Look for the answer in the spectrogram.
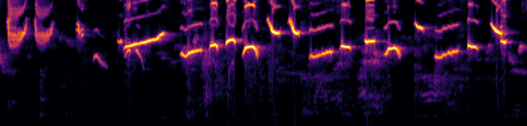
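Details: Oriental magpie-robin used as a decoy, singing a fighting song mixed with a wild female's call to provoke rivals. Brisk, loud, fluty notes are delivered in a fast, uneven string of rising and falling whistles.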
